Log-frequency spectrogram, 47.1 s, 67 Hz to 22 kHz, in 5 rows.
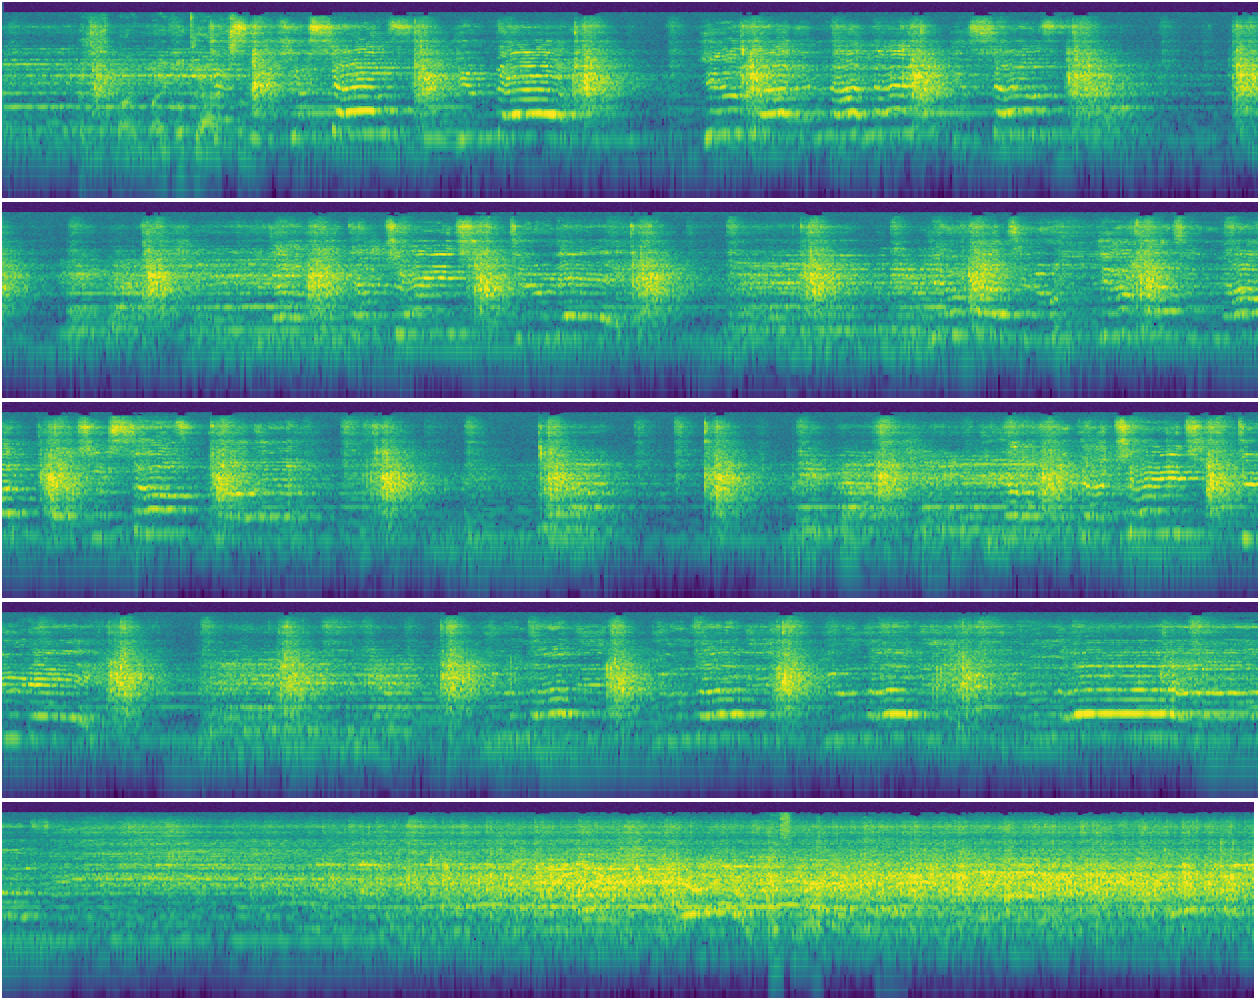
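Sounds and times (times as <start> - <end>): voices singing: 0.0 - 21.5, 24.7 - 41.7.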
